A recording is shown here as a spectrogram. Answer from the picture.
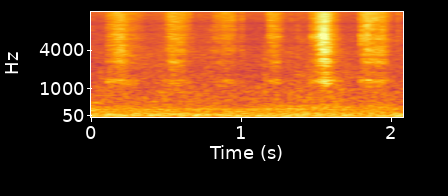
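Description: Faint strokes of a paintbrush working coffee stain over the inside of an oak bowl, soft bristles brushing on the wood, with one slightly louder stroke about one and a half seconds in.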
